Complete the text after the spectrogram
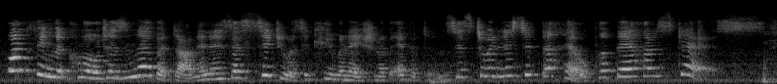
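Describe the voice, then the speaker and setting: A woman reading a literary short story to a live audience in a theatrical, wry and deliberate way. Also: sits high, very animated. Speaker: reader performing a short story at a festival. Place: live festival reading in a roomy indoor space. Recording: roomy live event recording, distant mic, faint noise.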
